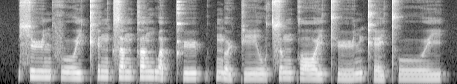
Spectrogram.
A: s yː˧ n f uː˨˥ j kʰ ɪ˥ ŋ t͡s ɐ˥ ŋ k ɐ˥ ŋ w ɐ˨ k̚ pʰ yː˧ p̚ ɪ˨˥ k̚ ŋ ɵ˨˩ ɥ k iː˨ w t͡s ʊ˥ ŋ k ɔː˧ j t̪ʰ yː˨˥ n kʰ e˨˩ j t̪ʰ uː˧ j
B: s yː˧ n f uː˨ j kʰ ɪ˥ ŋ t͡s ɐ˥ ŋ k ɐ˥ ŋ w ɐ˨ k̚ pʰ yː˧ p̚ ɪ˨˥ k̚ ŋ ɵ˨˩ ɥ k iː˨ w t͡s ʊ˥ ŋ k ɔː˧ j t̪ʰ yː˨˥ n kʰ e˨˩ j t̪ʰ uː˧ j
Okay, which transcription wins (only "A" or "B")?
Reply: B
